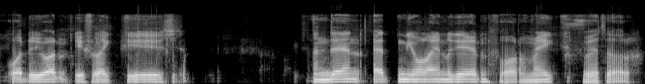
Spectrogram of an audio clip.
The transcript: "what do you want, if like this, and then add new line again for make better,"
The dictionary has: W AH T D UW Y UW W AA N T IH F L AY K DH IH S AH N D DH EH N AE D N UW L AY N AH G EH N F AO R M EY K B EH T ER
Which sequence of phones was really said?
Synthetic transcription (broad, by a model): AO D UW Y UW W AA N IH F L AY K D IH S AH N D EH N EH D N UW L AY N AH G EH N F AO R M EY K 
